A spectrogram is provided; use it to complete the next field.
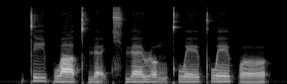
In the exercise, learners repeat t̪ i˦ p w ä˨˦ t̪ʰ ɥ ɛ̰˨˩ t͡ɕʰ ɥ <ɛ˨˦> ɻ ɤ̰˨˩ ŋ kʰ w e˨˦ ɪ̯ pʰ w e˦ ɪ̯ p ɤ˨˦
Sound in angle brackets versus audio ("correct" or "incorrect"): correct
